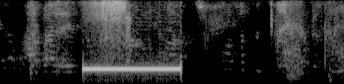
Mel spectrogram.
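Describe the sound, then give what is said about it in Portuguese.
Telephone busy tone after a dropped call: one steady, mid-pitched electronic tone lasting about a second, loud against faint talk and line noise before and after it. “a ligação caiu. Oi, caiu.”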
